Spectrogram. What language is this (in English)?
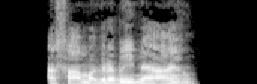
Sindhi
